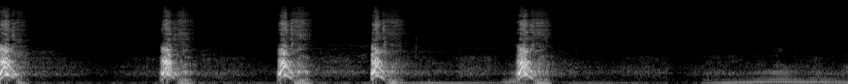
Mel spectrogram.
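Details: White Swiss Shepherd barking at an unreacting Alaskan Malamute: five sharp, loud single barks spaced roughly one to one and a half seconds apart, followed by a low whining, moaning sound.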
